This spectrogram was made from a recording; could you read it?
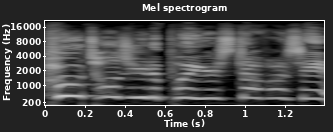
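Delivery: play-acted, very high screaming. Retelling how a stage manager came out at a show: imitating someone screaming. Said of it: "he comes out screaming".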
